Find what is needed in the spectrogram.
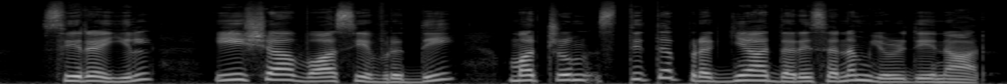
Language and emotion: Tamil, neutral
